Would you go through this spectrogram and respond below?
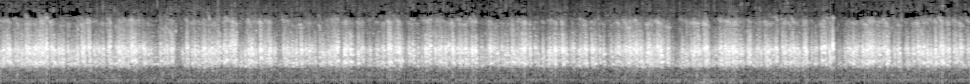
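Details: Massed wood frogs calling at a pond each spring after thawing out, raising a racket while courting; dense chuckling croaks pulse continuously, with slight dips in intensity.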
